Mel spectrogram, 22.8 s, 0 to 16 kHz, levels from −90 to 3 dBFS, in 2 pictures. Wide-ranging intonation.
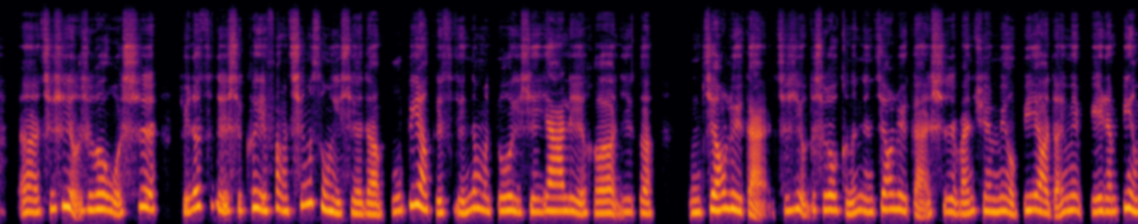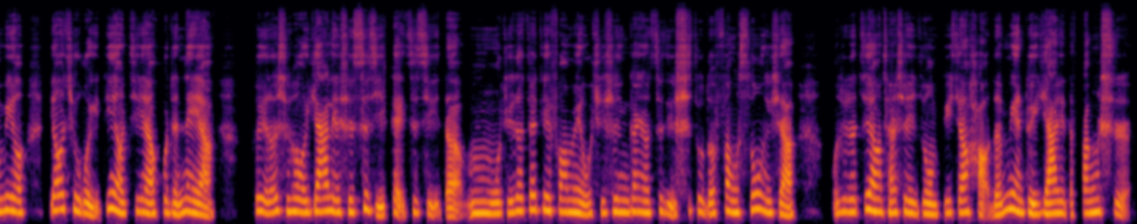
No: average, 3.4 semitones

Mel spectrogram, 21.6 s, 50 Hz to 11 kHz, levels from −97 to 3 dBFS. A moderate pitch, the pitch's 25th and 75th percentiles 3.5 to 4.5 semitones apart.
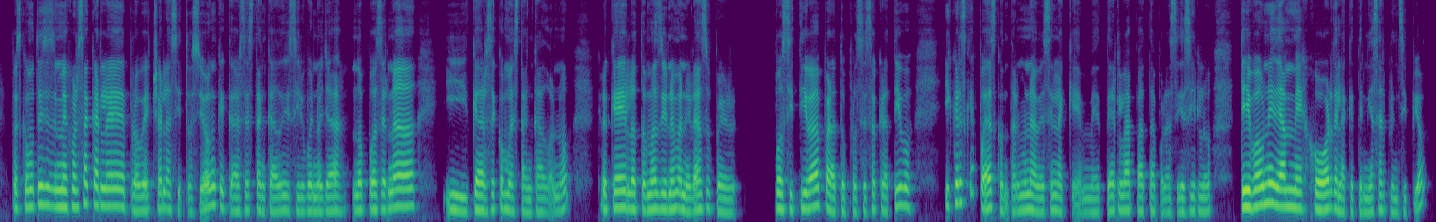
Yes: medium, 175 Hz; average, 3.8 semitones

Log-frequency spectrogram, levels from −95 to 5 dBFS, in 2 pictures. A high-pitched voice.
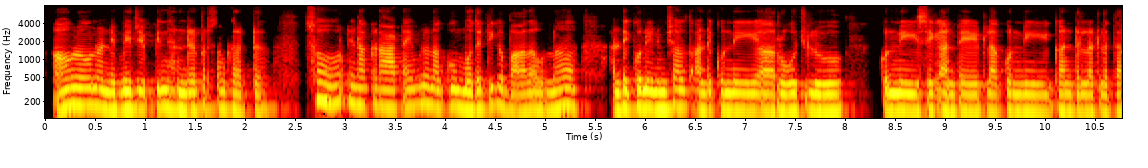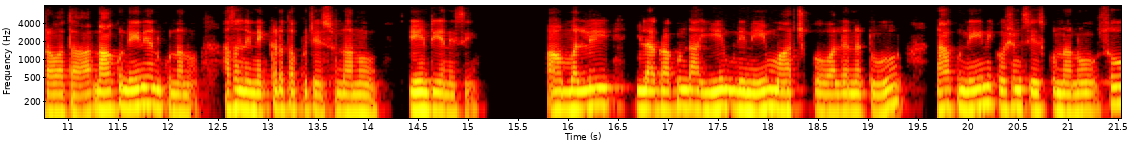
No: medium, 145 Hz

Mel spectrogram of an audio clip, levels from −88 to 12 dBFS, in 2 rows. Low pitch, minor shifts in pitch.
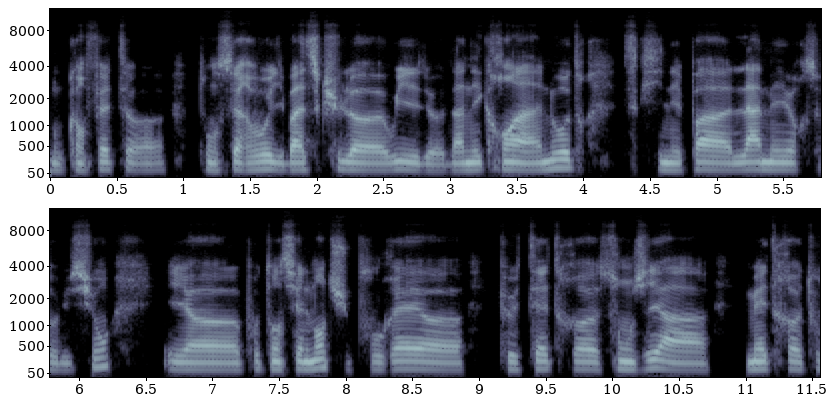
Yes: low, 105 Hz; narrow, 1.9 semitones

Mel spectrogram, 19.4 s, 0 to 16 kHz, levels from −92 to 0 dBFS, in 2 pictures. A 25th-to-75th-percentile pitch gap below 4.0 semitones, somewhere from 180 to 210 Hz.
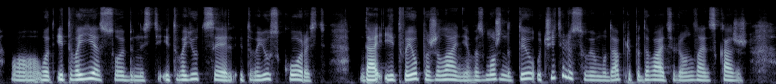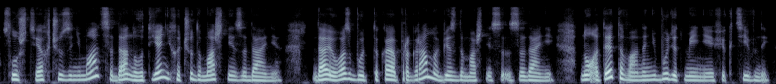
Yes: average, 2.9 semitones; medium, 185 Hz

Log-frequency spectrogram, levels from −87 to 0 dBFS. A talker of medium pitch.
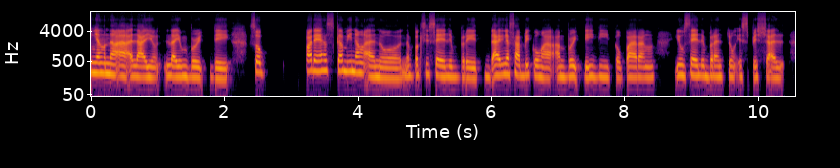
Yes: medium, 180 Hz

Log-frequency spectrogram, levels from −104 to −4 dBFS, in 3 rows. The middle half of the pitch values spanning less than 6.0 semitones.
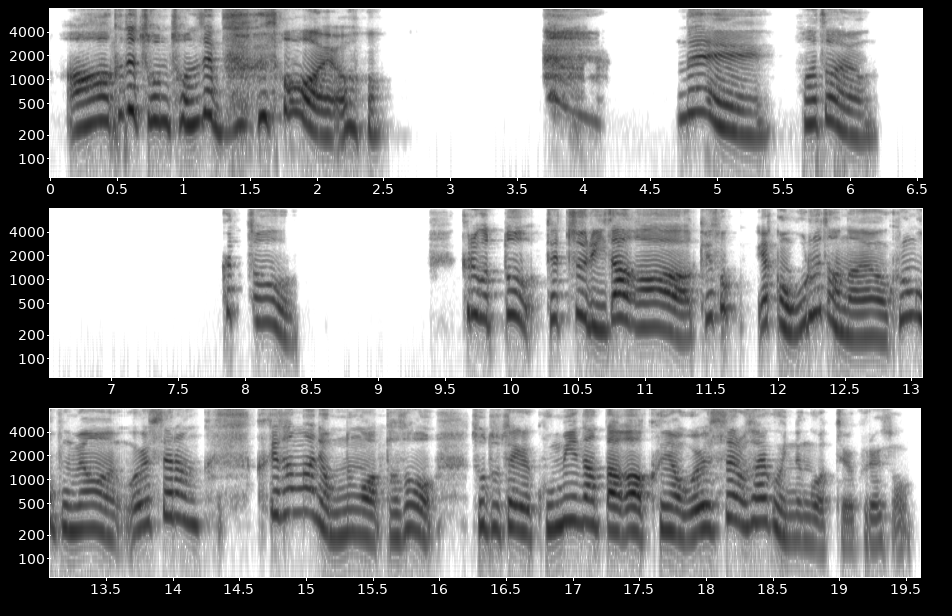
No: wide, 6.8 semitones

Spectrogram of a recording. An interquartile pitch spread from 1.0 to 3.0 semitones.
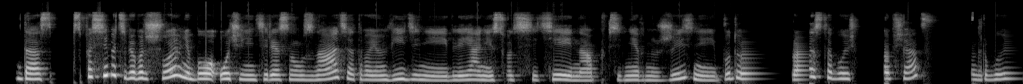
No: average, 4.0 semitones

